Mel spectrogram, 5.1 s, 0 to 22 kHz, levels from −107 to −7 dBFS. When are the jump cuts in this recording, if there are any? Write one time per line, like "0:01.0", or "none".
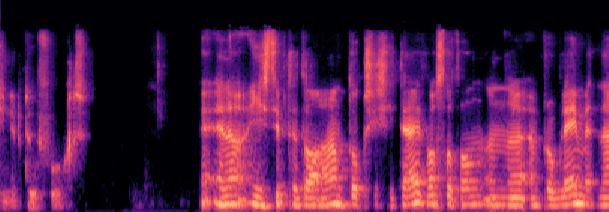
none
